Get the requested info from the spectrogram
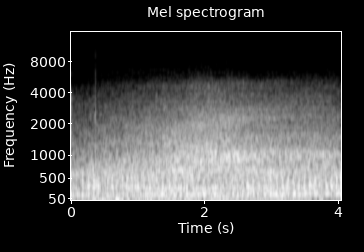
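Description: Motorcycle engine of a 2009 Suzuki Raider R150 (a small single-cylinder two-stroke) running steadily as the bike rides along in traffic, with road noise. There is one brief sharp click about a third of a second in.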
